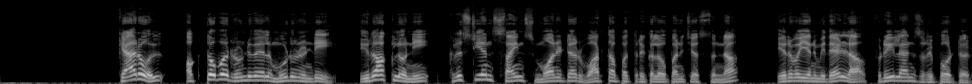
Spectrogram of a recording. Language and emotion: Telugu, neutral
